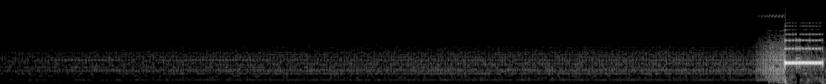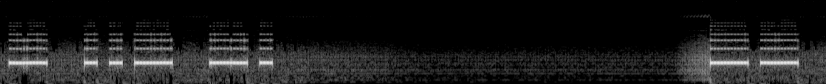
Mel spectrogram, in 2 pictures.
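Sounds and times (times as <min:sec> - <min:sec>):
VOR aerobeacon signal in Germany: 0:07.7 - 0:11.1, 0:15.1 - 0:16.5.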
